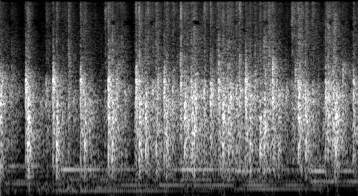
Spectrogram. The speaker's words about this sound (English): Will you clap your hands unto Jesus? Are you clapping?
